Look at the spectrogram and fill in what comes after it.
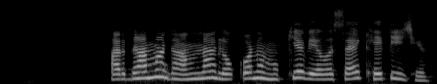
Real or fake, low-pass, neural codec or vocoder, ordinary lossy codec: fake; 14.4 kHz; codec, 44.1 kHz, 2.6 kbps, SNAC; none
